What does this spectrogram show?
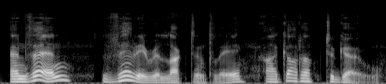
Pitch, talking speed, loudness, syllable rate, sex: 125 Hz, 140 wpm, -17 LUFS, 4.0 syllables/s, male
